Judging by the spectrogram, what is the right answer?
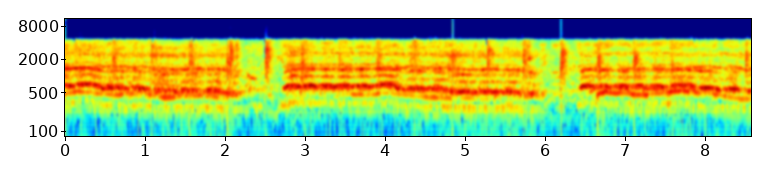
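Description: Football supporters chanting together in unison: a sung phrase repeated three times with short breaks between, and sharp beats through it.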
